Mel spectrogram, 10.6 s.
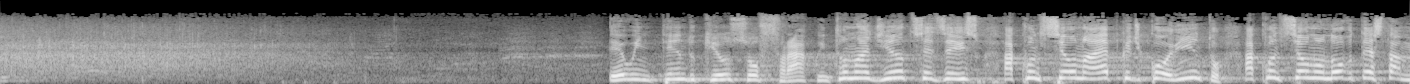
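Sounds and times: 
crowd clapping: 0.0 - 2.8
speech: 4.6 - 10.5.

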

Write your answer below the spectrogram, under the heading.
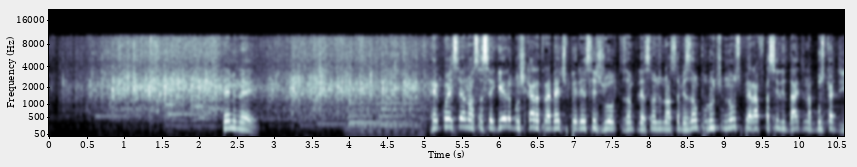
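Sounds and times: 
audience applause: 0.0 - 5.9
held musical tones: 0.6 - 7.1
speech: 2.3 - 2.9, 5.1 - 10.6.

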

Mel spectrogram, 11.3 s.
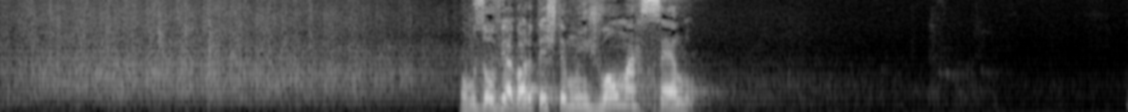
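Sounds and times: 
audience applauding: 0.0 - 5.3
speech: 4.6 - 7.0.

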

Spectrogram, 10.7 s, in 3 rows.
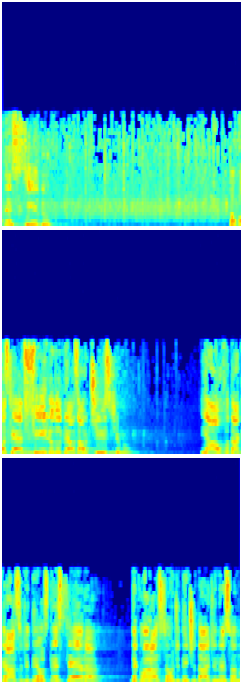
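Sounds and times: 
speech: 0.0 - 1.0, 3.4 - 5.6, 6.6 - 10.7
audience applause: 0.0 - 6.3.

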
